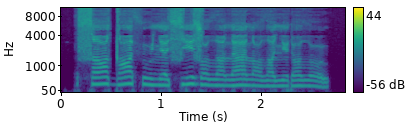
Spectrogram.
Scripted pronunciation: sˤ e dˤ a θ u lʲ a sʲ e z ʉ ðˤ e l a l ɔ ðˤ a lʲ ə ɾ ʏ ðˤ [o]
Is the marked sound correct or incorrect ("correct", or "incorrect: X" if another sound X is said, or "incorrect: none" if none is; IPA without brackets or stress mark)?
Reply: incorrect: u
